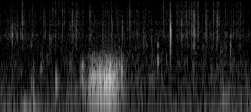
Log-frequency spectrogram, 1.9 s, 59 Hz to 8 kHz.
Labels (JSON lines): {"label": "biophony, growl", "recorder": "SoundTrap 600 or HydroMoth"}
